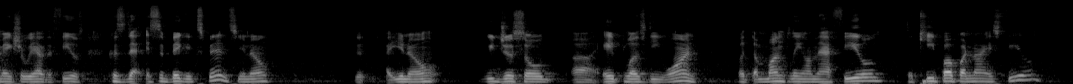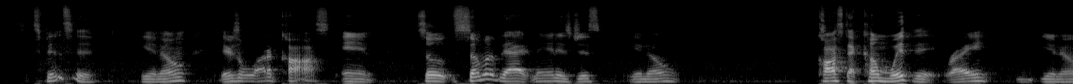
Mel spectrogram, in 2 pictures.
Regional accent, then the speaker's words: Carrollton, Texas, United States; I grew up in Carrollton

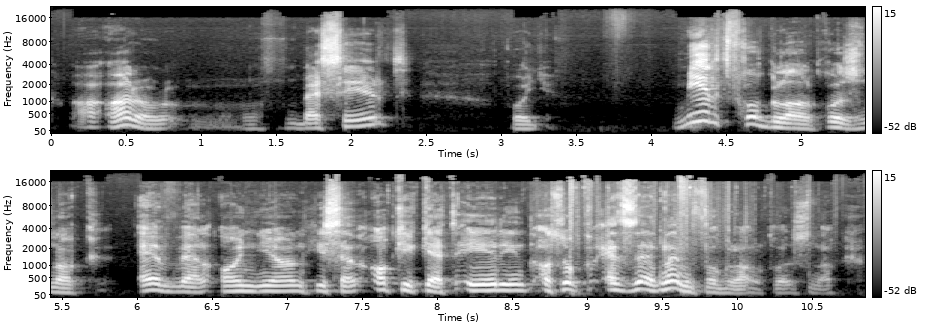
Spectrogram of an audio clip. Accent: Hungary; Én avval nem foglalkozom, magyar vagyok, illetve akkor foglalkozom, kimegyek külföldre, akkor tudom, hogy nem külföldi vagyok, hanem magyar.

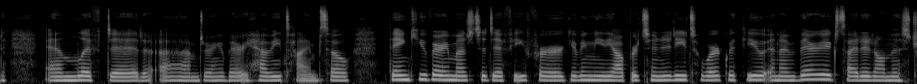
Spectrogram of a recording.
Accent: United States; I was born and raised in the United States into a family of immigrants.

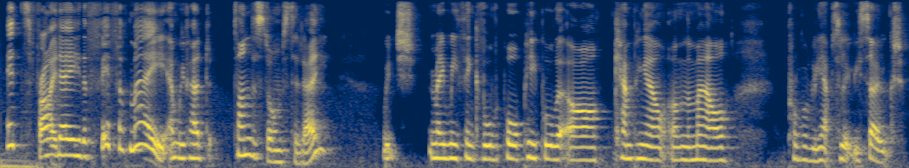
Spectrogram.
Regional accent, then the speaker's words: Medway, South East England, United Kingdom; my hometown of Medway

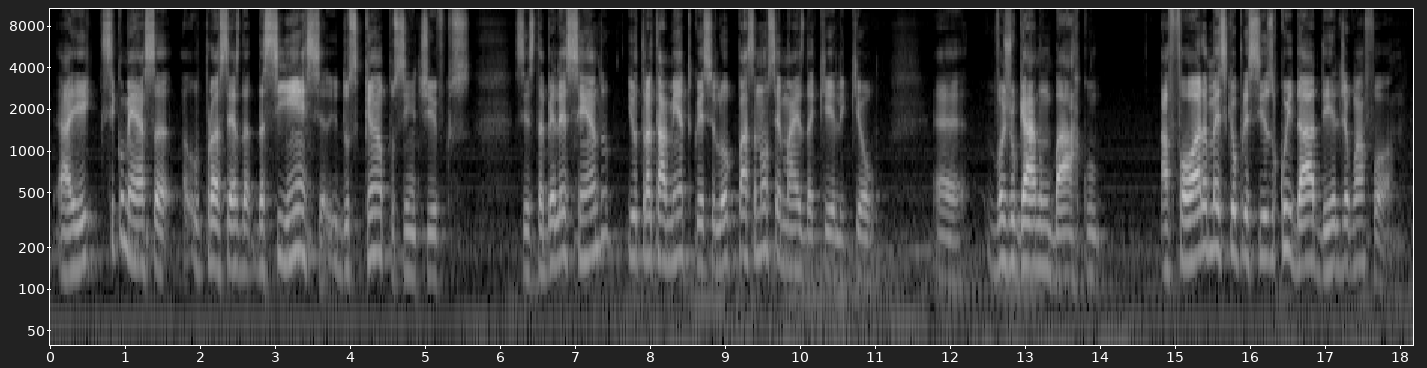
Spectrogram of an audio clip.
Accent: Itaúna, Minas Gerais, Brazil; Eu sou do interior de Minas, sou de Itaúna

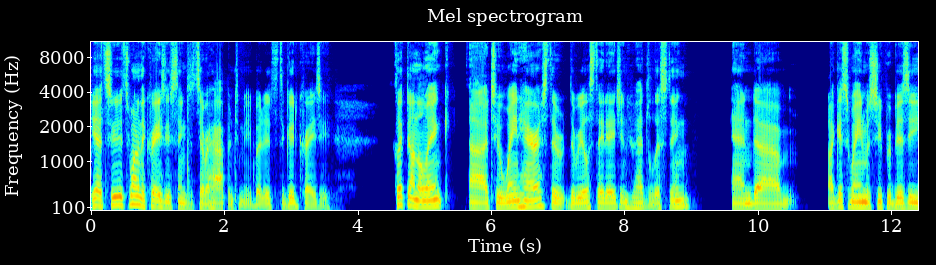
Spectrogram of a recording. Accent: Peterborough, Ontario, Canada; moved away as an adult; now in California, United States; I live in California, and I grew up in Ontario, but I, I came here when I was twenty-one years old

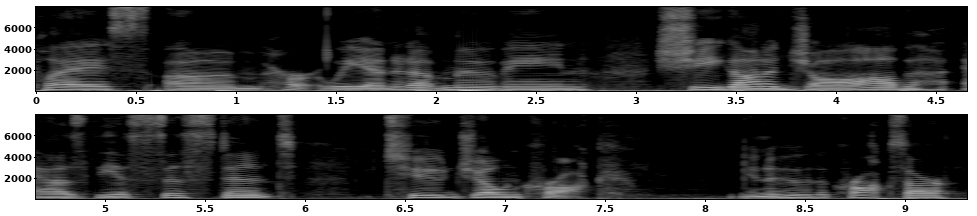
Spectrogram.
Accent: Los Angeles, California, United States; moved away as an adult; also born or lived in La Jolla, San Diego / Virginia Beach, Virginia; I was raised in Reseda

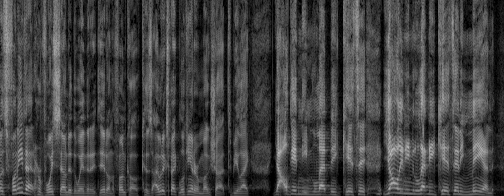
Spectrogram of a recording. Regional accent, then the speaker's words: Kansas City, Missouri, United States; moved away; I grew up in Kansas City

